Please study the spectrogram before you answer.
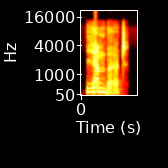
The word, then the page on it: lambert: Indian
